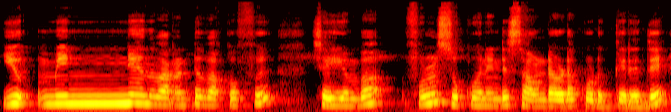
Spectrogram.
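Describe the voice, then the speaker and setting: A woman teaching Quran recitation rules. She explains each rule patiently, repeats herself, and breaks into slow chanted sample phrases. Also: medium pitch, warm tone. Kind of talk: tajweed lesson, explaining then demonstrating recitation.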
